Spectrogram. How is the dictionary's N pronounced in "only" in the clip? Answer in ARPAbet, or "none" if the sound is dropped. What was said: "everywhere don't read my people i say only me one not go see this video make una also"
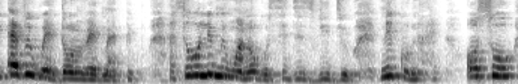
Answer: none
